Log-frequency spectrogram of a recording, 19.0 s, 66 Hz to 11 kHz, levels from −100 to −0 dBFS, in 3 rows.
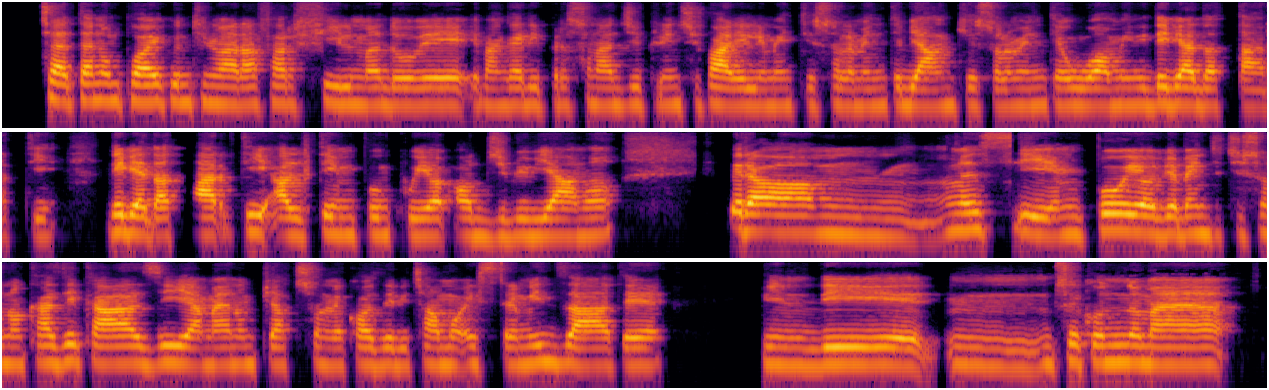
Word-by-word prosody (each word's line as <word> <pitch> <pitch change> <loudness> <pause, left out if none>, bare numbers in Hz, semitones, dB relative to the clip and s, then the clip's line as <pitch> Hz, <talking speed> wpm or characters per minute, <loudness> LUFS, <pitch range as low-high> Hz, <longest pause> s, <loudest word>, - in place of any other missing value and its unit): cioè 205 -4 +3
te 200 - +2
non 200 0 -4
puoi 190 -1 +4
continuare 185 -3 -2
a - - -1
far 180 0 -5
film 175 -2 -4
dove 170 0 0
magari 170 0 -4
i - - -14
personaggi 170 0 -8
principali 170 0 0
li 165 - -5
metti 165 +1 -11
solamente 165 0 -8
bianchi 160 0 -2
e - - -7
solamente 165 +1 -7
uomini, 165 0 -1
devi 180 0 +2
adattarti. 165 -1 -2 0.2
Devi 190 -1 +5
adattarti 175 +1 +3
al 170 -1 +1
tempo 175 -1 -5
in 170 - -10
cui 165 0 -2
o 165 - +3
oggi 160 -2 -3
viviamo. 165 +1 0 0.5
Però, 190 -3 +6
mhmm, 165 -6 -11
uhm, 205 +1 +2
sì, 175 -4 -2
poi 200 0 +5
ovviamente 180 -1 +1
ci 170 - -10
sono 175 0 -5
casi 185 +2 0
e - - -6
casi, 180 0 +4
a - - +2
me 170 0 +1
non 175 0 -9
piacciono 170 -1 -6
le 165 - -5
cose 170 -1 -3
diciamo 170 0 -4
estremizzate, 170 -2 0 0.4
quindi, 175 0 0
mhmm, 165 -3 -12
secondo 190 0 -2
me 175 0 +3
170 Hz, 170 wpm, -22 LUFS, 165-180 Hz, 0.5 s, Però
